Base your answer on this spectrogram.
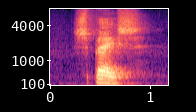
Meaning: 1. foodstuff in general 2. almond paste; (by extension) almond paste surrogate
- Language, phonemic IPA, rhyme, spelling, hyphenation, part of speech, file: Dutch, /spɛi̯s/, -ɛi̯s, spijs, spijs, noun, Nl-spijs.ogg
